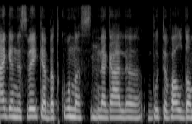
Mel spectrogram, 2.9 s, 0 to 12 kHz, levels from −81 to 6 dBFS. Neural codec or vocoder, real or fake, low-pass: vocoder, 22.05 kHz, 80 mel bands, WaveNeXt; fake; 9.9 kHz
